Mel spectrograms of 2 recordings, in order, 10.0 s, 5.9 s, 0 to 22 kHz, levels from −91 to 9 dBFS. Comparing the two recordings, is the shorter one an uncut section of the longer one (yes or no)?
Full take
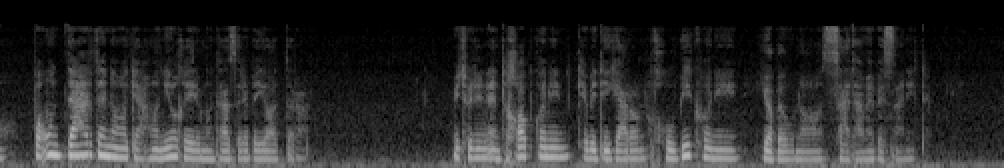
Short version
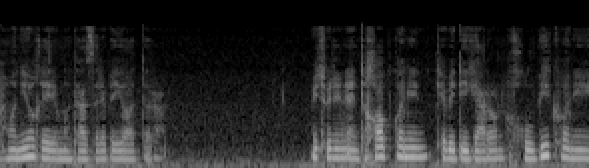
yes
